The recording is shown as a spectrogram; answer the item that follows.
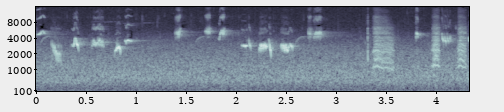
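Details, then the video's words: An American dipper sings in the Mamquam River spawning channels near Squamish, B.C.: a bright, high, bubbly string of short whistles and buzzy trills in quick repeated phrases, with brief bursts of rushing noise. "American Dipper"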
